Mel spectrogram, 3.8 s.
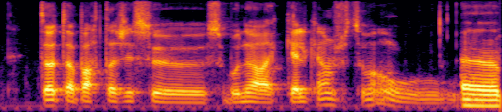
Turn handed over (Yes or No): Yes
